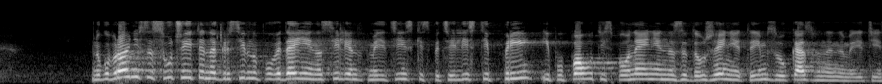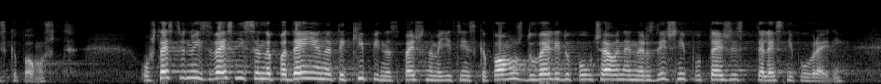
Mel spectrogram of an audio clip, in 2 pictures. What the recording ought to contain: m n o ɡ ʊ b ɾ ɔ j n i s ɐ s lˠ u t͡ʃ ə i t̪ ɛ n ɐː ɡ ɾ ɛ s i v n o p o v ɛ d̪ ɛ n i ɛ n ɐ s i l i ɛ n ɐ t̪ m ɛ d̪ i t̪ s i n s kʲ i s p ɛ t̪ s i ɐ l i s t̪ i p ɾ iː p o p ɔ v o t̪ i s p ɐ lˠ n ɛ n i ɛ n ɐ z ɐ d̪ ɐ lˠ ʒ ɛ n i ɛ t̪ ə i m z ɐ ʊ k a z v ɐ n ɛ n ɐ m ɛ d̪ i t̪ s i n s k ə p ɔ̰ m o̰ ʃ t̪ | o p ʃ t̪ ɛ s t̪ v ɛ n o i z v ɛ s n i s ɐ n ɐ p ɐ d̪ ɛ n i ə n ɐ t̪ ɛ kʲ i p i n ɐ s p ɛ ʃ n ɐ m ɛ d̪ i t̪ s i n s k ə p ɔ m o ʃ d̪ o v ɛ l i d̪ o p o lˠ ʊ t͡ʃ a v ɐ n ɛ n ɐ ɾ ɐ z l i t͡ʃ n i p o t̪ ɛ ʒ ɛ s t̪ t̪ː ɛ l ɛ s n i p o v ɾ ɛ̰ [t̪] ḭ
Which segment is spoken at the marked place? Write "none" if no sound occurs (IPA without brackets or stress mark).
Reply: d̪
